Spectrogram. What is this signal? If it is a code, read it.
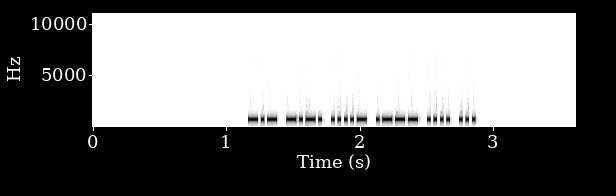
Morse code, heard as a keyed tone, about 47 wpm, 700 Hz. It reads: KC4JHS
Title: USA Call Signs - 6 Characters - 50wpm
